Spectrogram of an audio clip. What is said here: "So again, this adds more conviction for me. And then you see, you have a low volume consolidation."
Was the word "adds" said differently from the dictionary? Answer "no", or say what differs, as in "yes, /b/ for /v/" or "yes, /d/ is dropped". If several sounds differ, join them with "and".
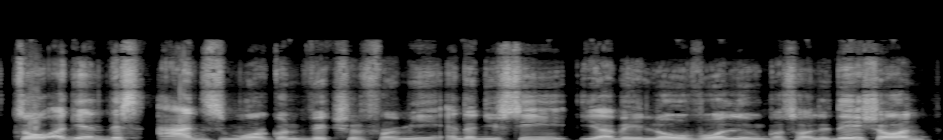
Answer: yes, /s/ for /z/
